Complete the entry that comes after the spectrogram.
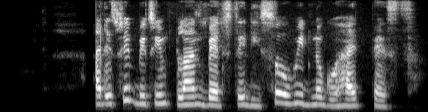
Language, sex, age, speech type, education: Nigerian Pidgin, female, 15-29, spontaneous, tertiary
